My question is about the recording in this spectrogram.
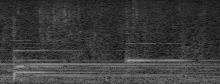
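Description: Slow instrumental piano music. A chord is struck just after the start and a higher note comes about a second later, both held and ringing.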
